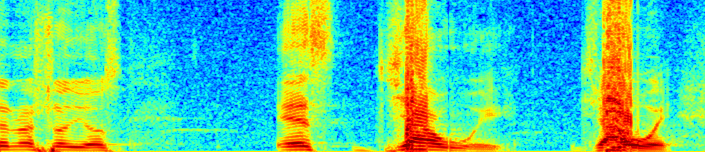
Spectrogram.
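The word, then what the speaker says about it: Yahweh: tengan una idea de por qué es la pronunciación correcta nueva en idioma ni llaves sino yagüe y aquí tenemos que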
